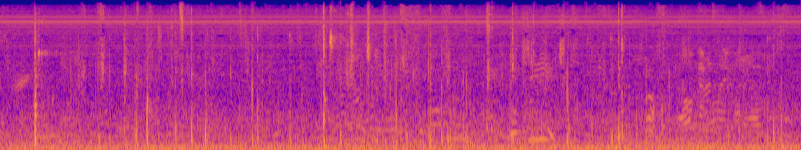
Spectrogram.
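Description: Tennis ball struck by rackets and bouncing on a hard court during a doubles rally: sharp, hollow pocks at irregular intervals, the loudest just after the start, over a low steady hum.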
